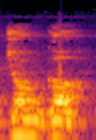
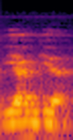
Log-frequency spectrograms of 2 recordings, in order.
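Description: First: The word begins with a 'j' sound. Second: The word begins with a 'y' sound. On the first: This is the Bengali way of saying the word. "They'll say Jongo instead of Yagya" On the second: This is the Sanskrit way of saying the word. "instead of Yagya"

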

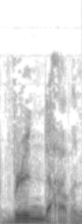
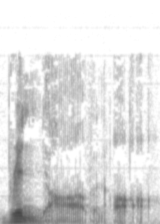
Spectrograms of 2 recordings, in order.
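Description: First: It begins with a V sound. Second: It begins with a B sound, Bengali style.

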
